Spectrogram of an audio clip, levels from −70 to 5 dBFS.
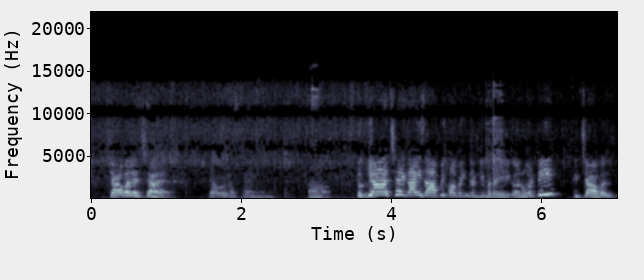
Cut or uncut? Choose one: uncut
